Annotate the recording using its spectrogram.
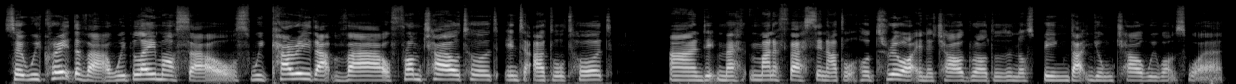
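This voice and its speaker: Female interviewer, mid pitch, dry recording, thoughtful and searching questions. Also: fairly even intonation, a little slow, no room sound. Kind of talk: conversational questioning.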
